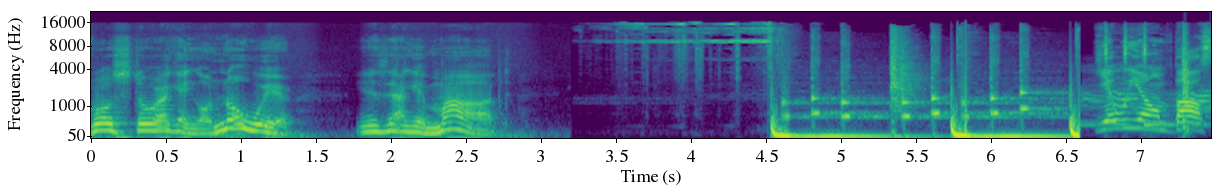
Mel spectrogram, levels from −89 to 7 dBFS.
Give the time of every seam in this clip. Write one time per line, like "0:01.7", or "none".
0:03.2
